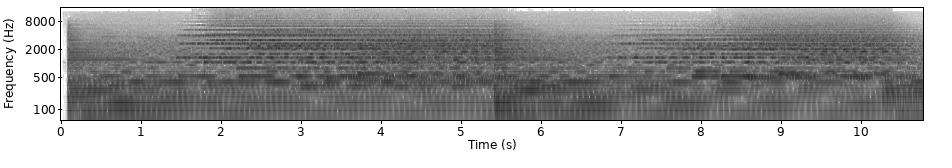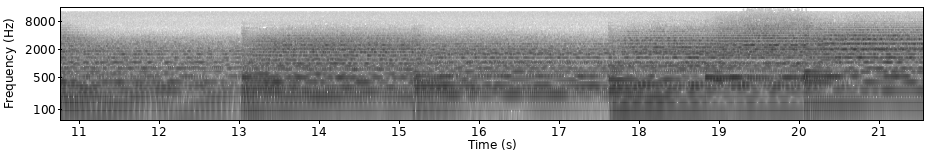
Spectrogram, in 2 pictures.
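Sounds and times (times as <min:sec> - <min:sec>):
synthesizer piano and strings orchestral patch: 0:00.0 - 0:21.5.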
